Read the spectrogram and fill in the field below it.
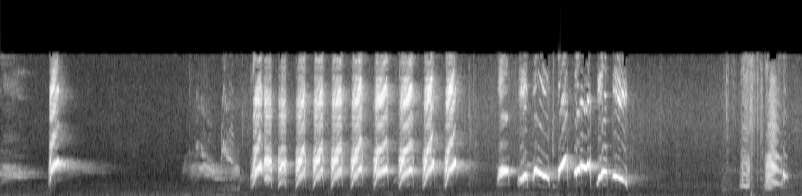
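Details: Decoy Red-whiskered bulbul in competition singing meant to draw in other bulbuls: a lone chirp, then a rapid string of about ten sharp repeated notes followed by a burst of looping, slurred whistles, and a short final flourish.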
